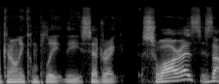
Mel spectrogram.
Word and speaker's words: Soares: 2, and can only complete the Cedric Suarez. Is that how we pronounce it? Soares?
